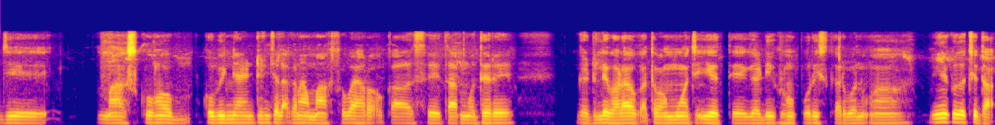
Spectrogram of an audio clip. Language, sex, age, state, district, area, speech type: Santali, male, 18-30, West Bengal, Malda, rural, spontaneous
